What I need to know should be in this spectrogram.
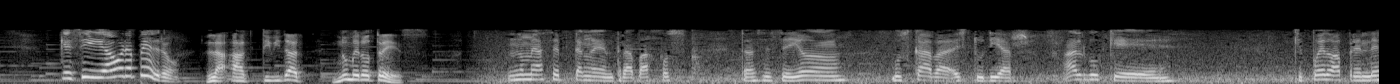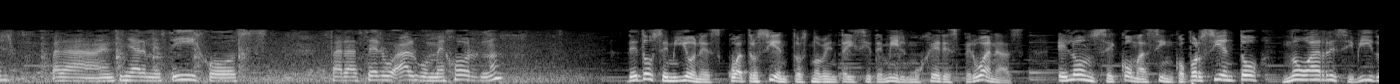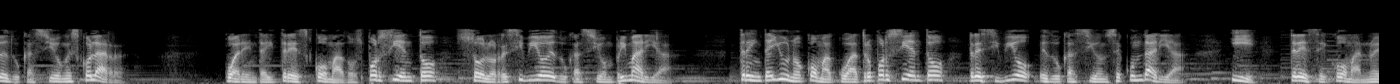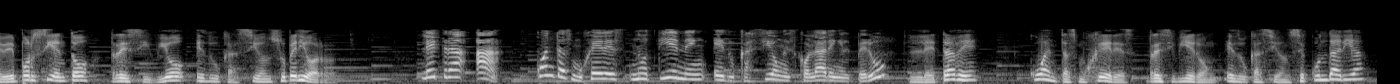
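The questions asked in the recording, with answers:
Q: ¿Cuántas mujeres no tienen educación escolar en el Perú?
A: 1.437.155 mujeres (11,5% de 12.497.000)

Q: ¿Cuántas mujeres recibieron educación secundaria?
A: 3.924.058 mujeres (31,4% de 12.497.000)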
